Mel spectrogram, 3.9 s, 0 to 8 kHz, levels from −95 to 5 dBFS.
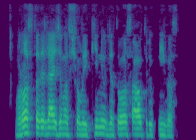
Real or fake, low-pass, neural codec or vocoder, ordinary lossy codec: real; 7.2 kHz; none; MP3, 48 kbps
